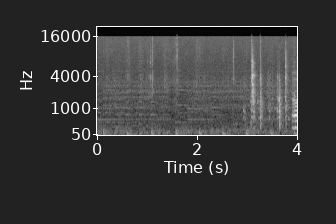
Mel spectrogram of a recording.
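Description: Background music with a steady low beat. Near the end come several quick scratchy strokes: a comb being drawn through long, stretched, detangled natural hair.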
